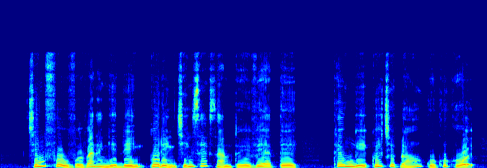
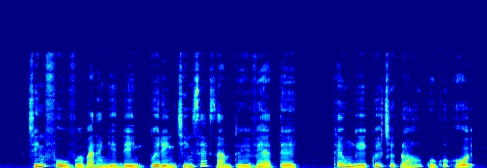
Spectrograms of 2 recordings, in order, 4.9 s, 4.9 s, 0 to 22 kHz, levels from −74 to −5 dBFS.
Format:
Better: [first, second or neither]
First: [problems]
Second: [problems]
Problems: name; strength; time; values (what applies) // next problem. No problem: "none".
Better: second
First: distortion; slight; 10 dB below the speech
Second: none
